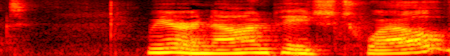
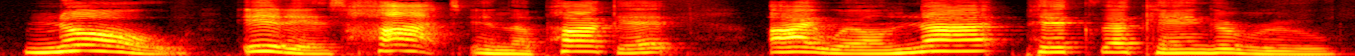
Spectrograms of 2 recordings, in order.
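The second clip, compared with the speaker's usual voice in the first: louder, higher, firm no; firm refusal; 3 semitones higher, 6 dB louder than usual. Acted. Princess turning down the kangaroo, loud and firm. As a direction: refuse flatly as the fussy princess.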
